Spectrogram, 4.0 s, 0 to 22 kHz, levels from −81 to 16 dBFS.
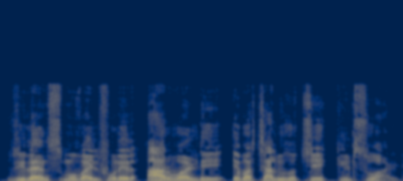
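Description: HE-AAC compression, likely the cause of what runs through the whole speech clip: the treble is present up to about 11.8 kHz and absent above it, but it doesn't belong to the voice. Only the lower spectrum is truly coded, and the top is synthesised by copying lower bands upward under a coarse envelope. The damage is heavy and fits a very low bitrate, around 16 kbps. The harmonics above the crossover don't line up with those below, so sibilants come out gritty, metallic and lispy.

Pre-echo, from 1.45 to 1.47 s: a short hiss rises in the short gap just before a sharp onset, spreading about 25 ms ahead of it. The transform codec distributed its quantisation noise evenly across a block in which the attack fell late, so noise scaled for the loud moment leaked into the quiet stretch before it. The onset itself loses its edge and sounds softened and smeared.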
